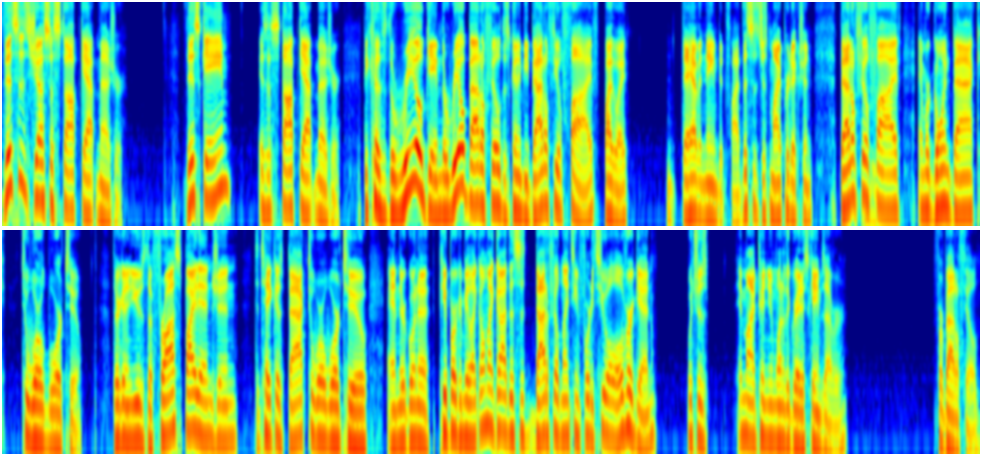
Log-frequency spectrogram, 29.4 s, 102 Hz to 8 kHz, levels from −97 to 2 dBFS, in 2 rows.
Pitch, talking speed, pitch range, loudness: 135 Hz, 195 wpm, 120-150 Hz, -19 LUFS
